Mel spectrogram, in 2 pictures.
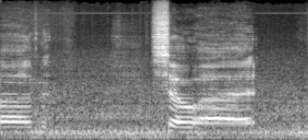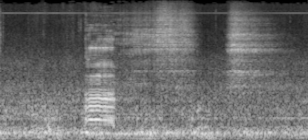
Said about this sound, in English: We're in some kind of strange construction zone where we're just in two lanes of very narrow traffic with all the world's trucks. I'm terrified.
